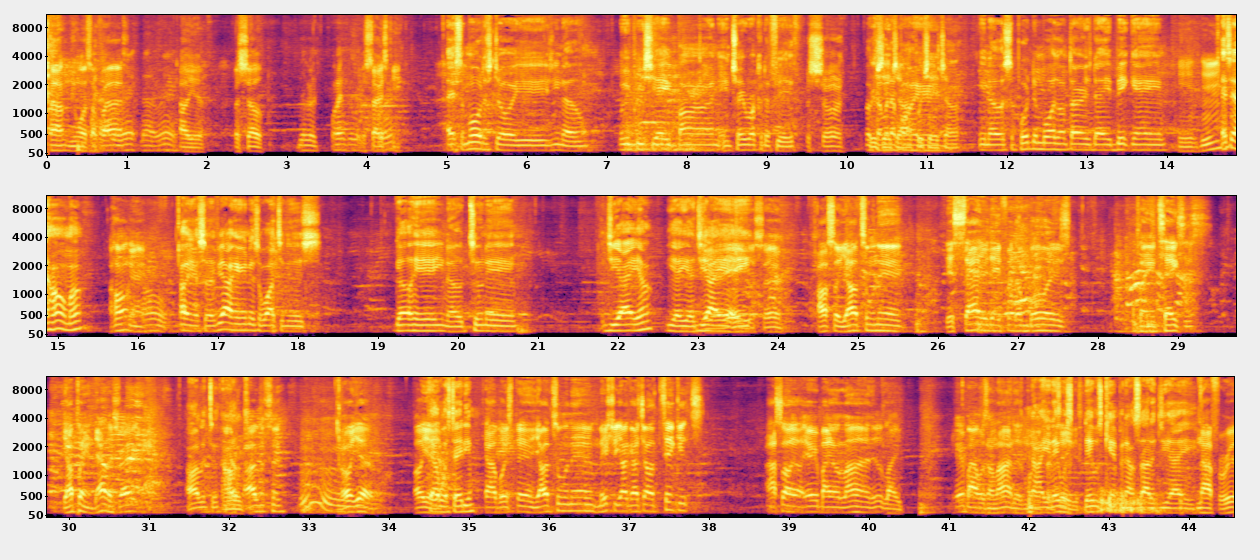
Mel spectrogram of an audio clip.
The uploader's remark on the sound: Recorded at Eskimo Joe's on Monday, November 27, 2023.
